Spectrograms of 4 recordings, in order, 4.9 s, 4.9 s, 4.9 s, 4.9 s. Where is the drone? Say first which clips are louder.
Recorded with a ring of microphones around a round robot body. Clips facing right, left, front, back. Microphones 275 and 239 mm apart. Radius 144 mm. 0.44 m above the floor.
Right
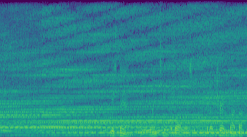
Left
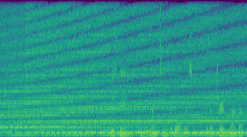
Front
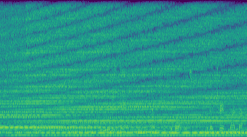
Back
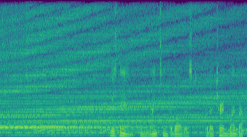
Left 4 dB, back 1 dB; 65° left; by 5.0 s 25° left.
